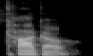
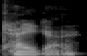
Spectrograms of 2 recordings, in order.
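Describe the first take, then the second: First: The name is said in a Japanese way. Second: The name is said in a Western way. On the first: The speaker calls it right. "It's actually pronounced Kago" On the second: The speaker calls it wrong. "That's like my typical Western kind of take on his name"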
